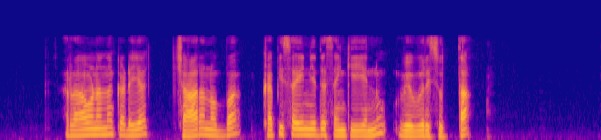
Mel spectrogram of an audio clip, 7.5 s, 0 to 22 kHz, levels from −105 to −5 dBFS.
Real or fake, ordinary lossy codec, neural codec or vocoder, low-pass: real; MP3, 96 kbps; none; 7.2 kHz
